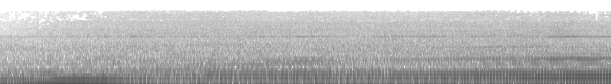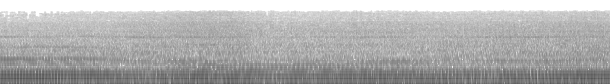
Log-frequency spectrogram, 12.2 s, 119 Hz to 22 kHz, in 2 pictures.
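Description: A car engine in Cyberpunk 2077 drones steadily as the vehicle drives, a low rumbling hum with slowly shifting pitch and a brief rev at the start, close and continuous with no talking.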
